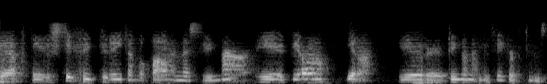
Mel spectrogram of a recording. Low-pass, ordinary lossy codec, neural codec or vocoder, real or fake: 7.2 kHz; AAC, 48 kbps; codec, 44.1 kHz, 0.9 kbps, DAC; fake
